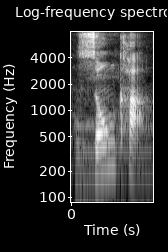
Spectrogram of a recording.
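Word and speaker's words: Dzongkha: called Bhutani they speak जोखा language over here D E silent and the currency that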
